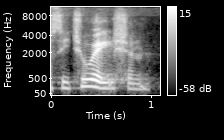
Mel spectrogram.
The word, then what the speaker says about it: situation: The police is helping to control the situation. Toda terminação com t I o N é como se eu dissesse sh situation.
